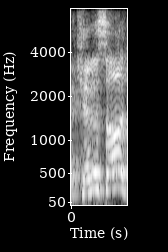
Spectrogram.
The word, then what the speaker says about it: Kennesaw: Kevin, out of how do you pronounce it? Is that Kennesaw, Georgia? Yeah, Kennesaw, Georgia.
